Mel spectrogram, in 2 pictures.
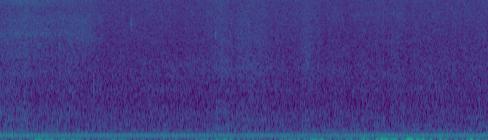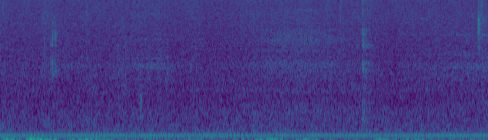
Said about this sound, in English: It's nice to hear the sound of the rain. This is the body of spring.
